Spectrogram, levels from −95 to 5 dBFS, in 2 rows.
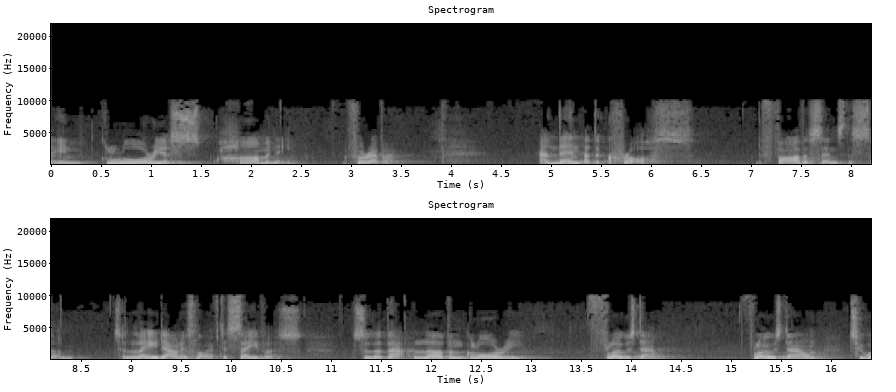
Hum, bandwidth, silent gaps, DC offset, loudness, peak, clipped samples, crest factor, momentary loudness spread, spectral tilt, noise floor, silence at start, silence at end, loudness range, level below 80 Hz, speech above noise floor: none; 10.5 kHz; none; under 0.1%; -32 LUFS; -14 dBFS; under 0.1%; 18 dB; 21 LU; -4.5 dB/octave; -59 dBFS; 0 s; 0 s; 4 LU; -78 dBFS; 28 dB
